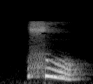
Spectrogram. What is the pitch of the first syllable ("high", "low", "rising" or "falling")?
falling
